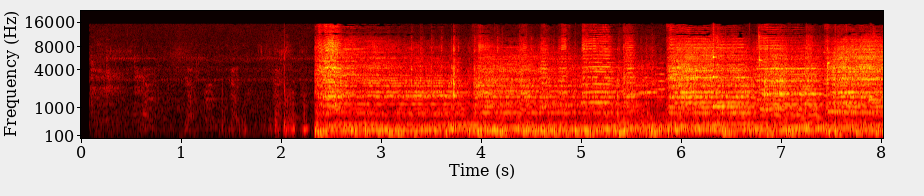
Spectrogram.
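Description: High school marching band of brass and saxophones bursting into a Motown tune, loud and sudden about two seconds in, after a faint, near-quiet start.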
